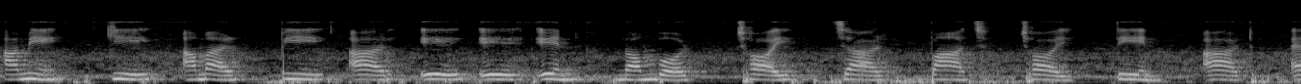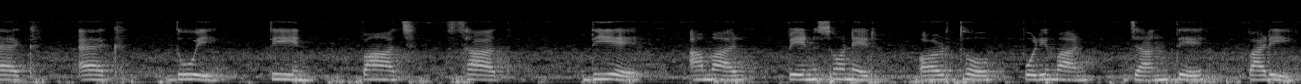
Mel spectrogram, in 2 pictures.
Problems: constant background noise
